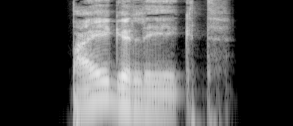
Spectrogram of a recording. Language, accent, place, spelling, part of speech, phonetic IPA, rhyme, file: German, Germany, Berlin, beigelegt, adjective / verb, [ˈbaɪ̯ɡəˌleːkt], -aɪ̯ɡəleːkt, De-beigelegt.ogg
- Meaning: past participle of beilegen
